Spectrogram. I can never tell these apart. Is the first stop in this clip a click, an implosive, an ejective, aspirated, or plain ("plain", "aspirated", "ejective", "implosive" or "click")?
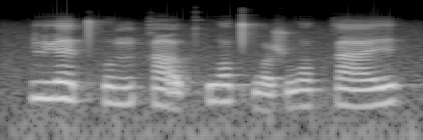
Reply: aspirated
